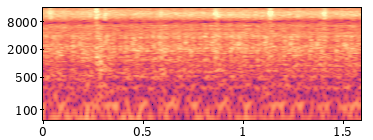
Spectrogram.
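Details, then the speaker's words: Old Citroën Berlingo, running on gasoline (normally on gas), idling and accelerating: steady rough hiss and chatter over a low rumble, no clear squeal; worn accessory poly-V belt noise, replacement belt bought. "esse é o problema e aí a a correia de serviço dele lá ó e aí quando você acelera ó ó"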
